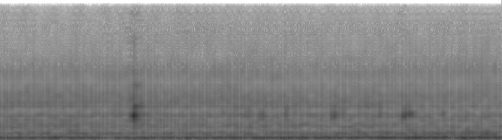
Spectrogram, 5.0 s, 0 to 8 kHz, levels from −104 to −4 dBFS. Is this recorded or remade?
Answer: remade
